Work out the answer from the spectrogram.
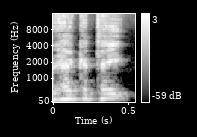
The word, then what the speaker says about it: Hecate: and he is it Hecate is that how you pronunciate it heate I've heard it both ways HEC like HEC and heate I've heard of both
